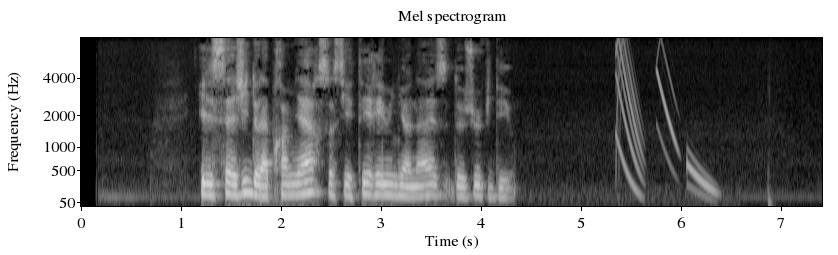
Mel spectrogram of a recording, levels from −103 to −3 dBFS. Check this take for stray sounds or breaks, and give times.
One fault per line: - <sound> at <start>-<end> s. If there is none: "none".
- chirp at 5.3-6.4 s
